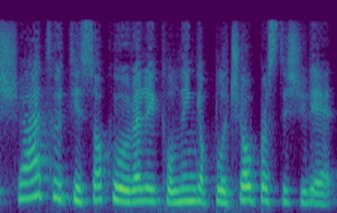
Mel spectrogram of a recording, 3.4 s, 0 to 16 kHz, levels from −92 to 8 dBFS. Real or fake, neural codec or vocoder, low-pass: fake; codec, 16 kHz in and 24 kHz out, 0.4 kbps, LongCat-Audio-Codec, fine tuned four codebook decoder; 10.8 kHz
